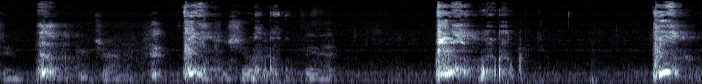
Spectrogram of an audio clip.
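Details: An animal with a chronic cough gives about four sharp, harsh cough bursts spaced a few seconds apart; recurring chronic cough.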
